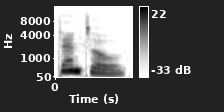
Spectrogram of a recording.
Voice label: "dental", English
